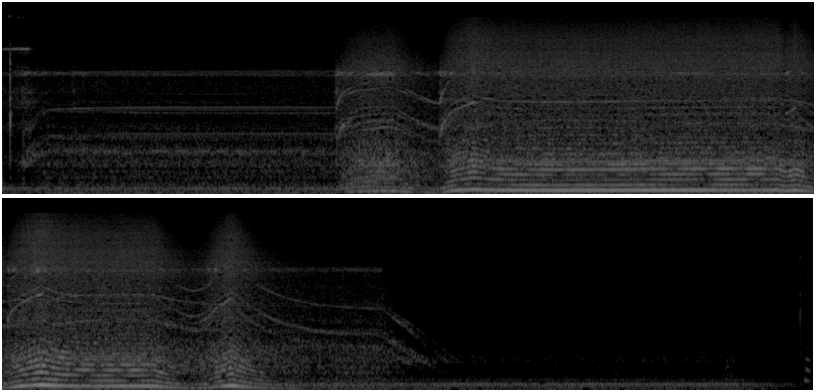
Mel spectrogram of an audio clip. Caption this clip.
My brother revving his model helicopter up and down for our recording amusement.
